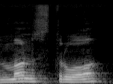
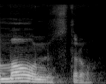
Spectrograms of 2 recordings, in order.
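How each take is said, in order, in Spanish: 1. La palabra se dice con su pronunciación estándar. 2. La palabra se dice con una pronunciación deformada. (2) "no monstruo"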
